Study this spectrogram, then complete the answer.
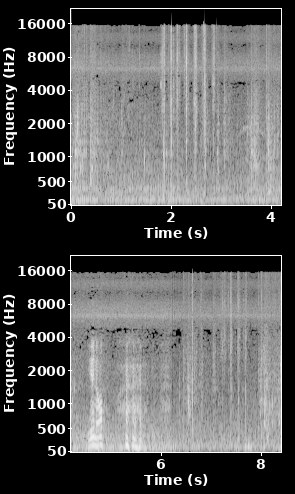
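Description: Water splashes and sloshes as hands dig in shallow mud.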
